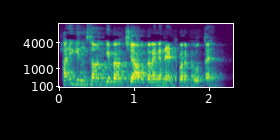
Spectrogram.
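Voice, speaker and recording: A man's voice: a little high, brisk. A man giving informal online training, emphatic and repetitive, addressing listeners directly and mixing in English words. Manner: mixes English words and phrases into speech. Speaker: online network-marketing trainer. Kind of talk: informal instructional talk to an online meeting.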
